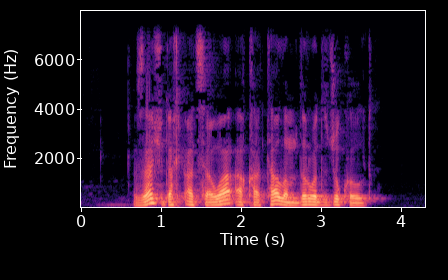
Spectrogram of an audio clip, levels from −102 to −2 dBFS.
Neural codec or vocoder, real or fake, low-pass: none; real; 7.2 kHz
